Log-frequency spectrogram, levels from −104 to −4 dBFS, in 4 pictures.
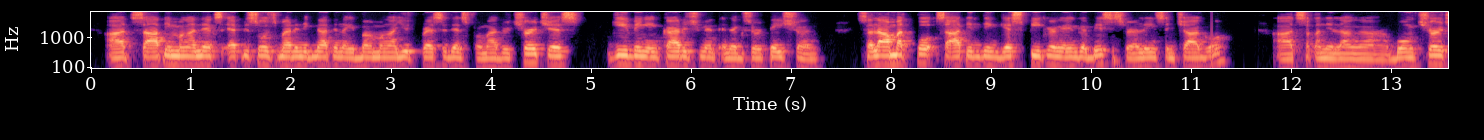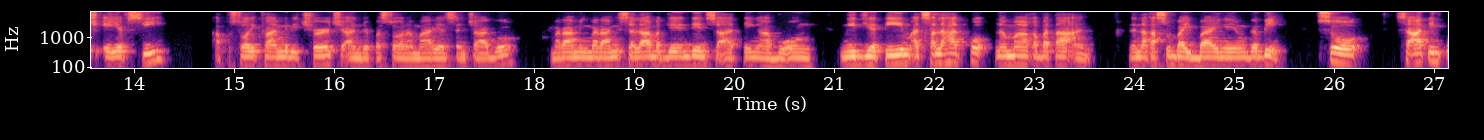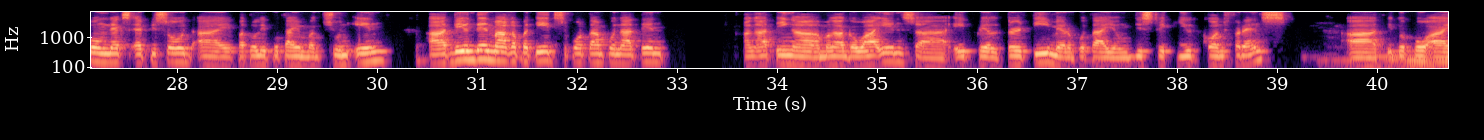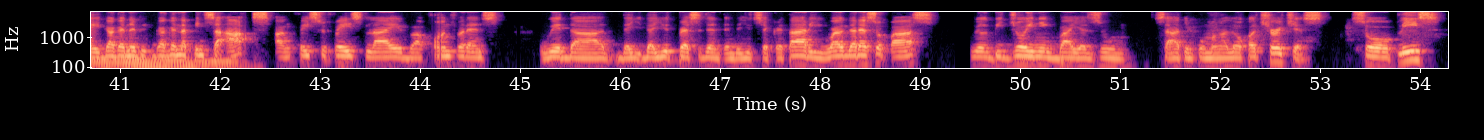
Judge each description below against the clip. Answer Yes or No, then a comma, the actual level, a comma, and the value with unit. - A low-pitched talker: Yes, low, 115 Hz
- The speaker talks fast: Yes, fast, 160 wpm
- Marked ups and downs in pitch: No, narrow, 2.4 semitones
